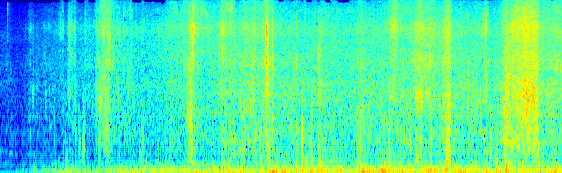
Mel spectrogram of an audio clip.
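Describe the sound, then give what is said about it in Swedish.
Footsteps climb a steep slope in a garden toward an apple tree: a quiet, steady series of soft crunching and rustling steps. “då går vi upp för din branta slänt här.”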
